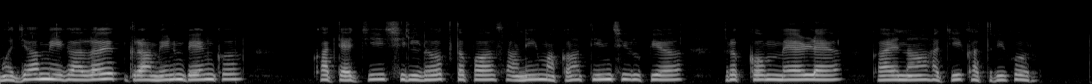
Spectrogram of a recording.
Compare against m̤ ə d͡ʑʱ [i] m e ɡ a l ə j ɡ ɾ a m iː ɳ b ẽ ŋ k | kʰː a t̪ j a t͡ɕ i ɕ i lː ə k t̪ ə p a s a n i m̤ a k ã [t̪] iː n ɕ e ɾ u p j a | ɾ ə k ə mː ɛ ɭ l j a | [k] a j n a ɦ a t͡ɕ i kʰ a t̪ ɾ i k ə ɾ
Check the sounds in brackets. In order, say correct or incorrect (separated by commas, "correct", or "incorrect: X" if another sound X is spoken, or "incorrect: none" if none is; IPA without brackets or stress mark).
incorrect: a, correct, correct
